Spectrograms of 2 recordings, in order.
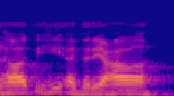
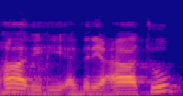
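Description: First: The last word ends with an h sound. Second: The last word ends with a t sound. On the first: The speaker is stopping at the end of the word. "إذا وقف يقف بالهاء" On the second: The speaker carries on without stopping after the word. "إذا لم يقف بعد ينطق بالتاء مع حركتها"

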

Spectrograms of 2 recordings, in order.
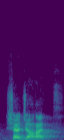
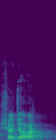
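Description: First: The word ends with a t sound. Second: The word ends with an h sound. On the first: "البعض يقرأ الهاء يقرأها تاء" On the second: "بالهاء"

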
